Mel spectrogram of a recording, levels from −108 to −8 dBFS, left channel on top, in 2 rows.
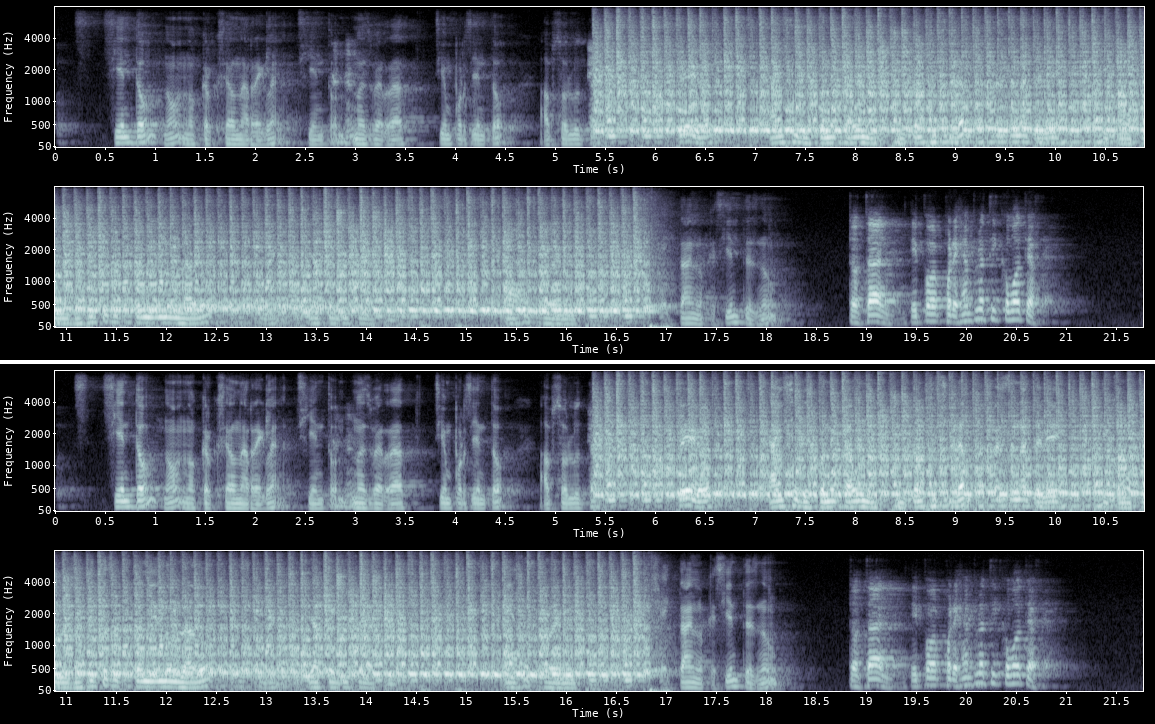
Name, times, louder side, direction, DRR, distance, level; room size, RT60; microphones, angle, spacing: voice 1, 0.5-3.5 3.8-4.5 4.9-5.5 6.2-6.6 7.1-10.1 10.4-14.8 15.3-16.3 16.8-18.1, right 3 dB, 70° right, 9 dB, 1.5 m, -27 dB
sound 1, 5.4-16.8, equal, 5° right, 1.6 m, -21 dB
voice 2, 15.4-16.0 18.8-20.7, left 3 dB, 50° left, 5 dB, 1.1 m, -27 dB
24.5 x 18.5 x 7.2 m, 0.73 s
head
